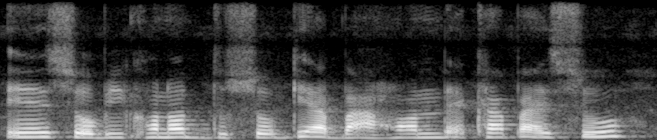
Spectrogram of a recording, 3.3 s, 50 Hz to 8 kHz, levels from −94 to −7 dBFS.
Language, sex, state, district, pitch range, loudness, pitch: Assamese, female, Assam, Sonitpur, 215-250 Hz, -19 LUFS, 235 Hz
